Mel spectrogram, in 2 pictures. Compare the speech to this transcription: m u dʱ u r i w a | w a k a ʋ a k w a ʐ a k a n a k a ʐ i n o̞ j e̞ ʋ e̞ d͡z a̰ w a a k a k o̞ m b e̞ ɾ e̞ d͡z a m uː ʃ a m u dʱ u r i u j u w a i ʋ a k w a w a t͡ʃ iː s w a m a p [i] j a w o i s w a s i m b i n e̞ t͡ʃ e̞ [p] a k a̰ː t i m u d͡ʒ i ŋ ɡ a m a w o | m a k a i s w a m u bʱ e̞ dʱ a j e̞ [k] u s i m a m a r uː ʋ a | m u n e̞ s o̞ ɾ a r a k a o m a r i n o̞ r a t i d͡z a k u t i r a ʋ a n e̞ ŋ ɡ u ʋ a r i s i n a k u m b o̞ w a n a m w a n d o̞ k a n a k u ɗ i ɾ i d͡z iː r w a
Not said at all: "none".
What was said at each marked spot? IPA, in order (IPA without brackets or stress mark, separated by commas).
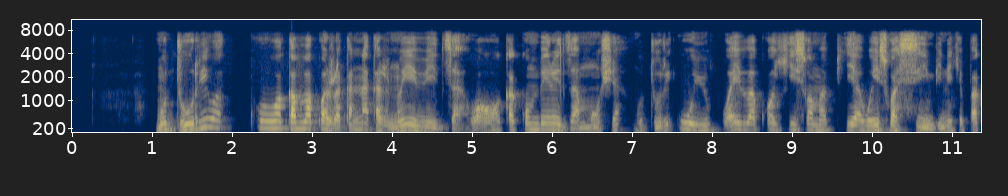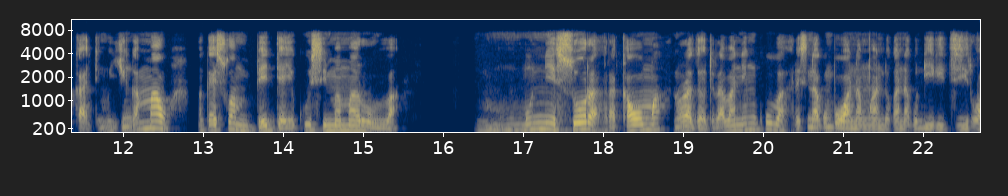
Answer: i, p, k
